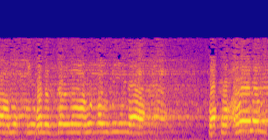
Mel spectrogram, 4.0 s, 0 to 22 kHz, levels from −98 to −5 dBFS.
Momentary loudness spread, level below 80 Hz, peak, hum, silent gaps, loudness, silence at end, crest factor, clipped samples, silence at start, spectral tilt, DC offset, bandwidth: 12 LU; -54 dBFS; -4 dBFS; none; none; -16 LUFS; 0 s; 12 dB; under 0.1%; 0 s; -1 dB/octave; 0.3%; 7.4 kHz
